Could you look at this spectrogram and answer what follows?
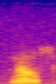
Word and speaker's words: Lochnos: My name is Lochnos. Sorry, I almost have to cough when I say her name. That's how she's pronouncing it.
